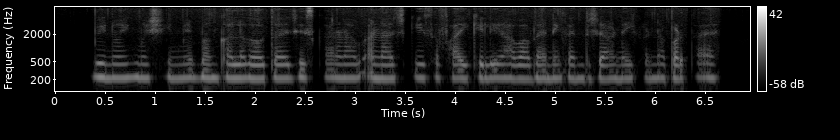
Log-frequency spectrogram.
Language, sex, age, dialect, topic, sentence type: Hindi, female, 25-30, Hindustani Malvi Khadi Boli, agriculture, statement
